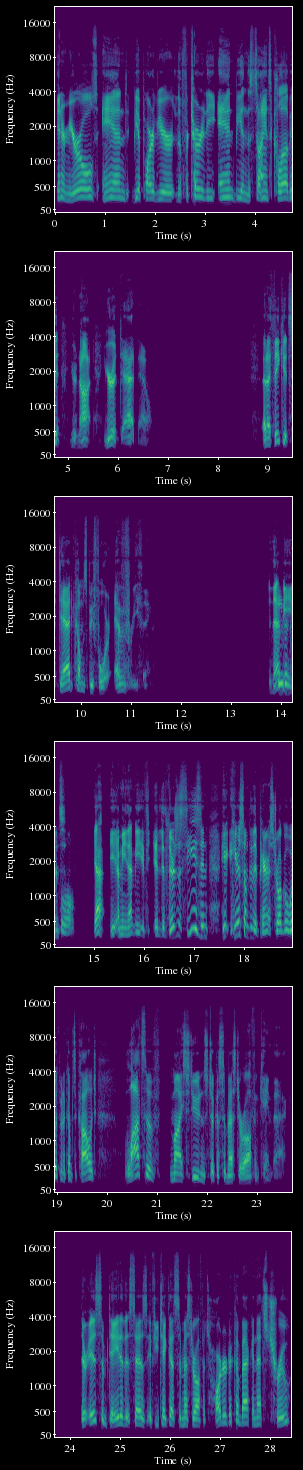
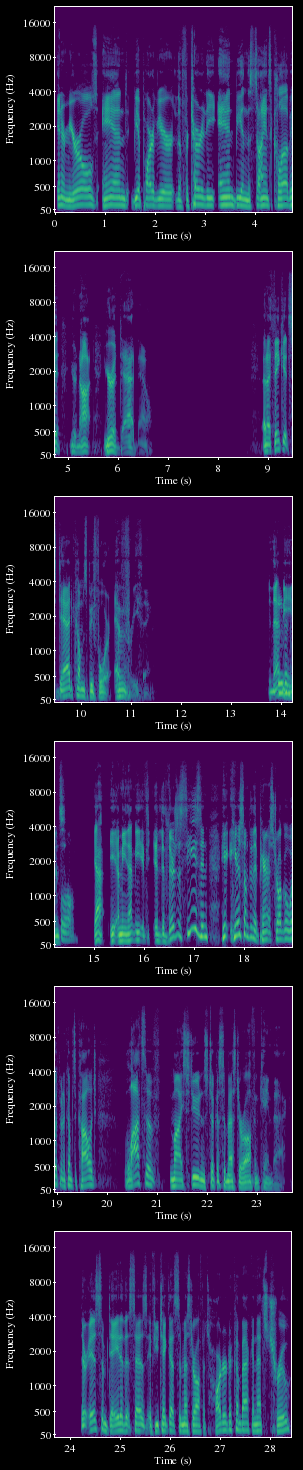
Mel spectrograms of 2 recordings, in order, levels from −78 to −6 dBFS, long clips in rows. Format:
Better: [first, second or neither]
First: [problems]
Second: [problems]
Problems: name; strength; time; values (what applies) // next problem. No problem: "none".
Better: second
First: thin; very; fading below 350 Hz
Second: none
